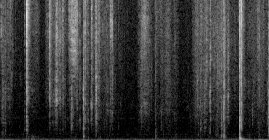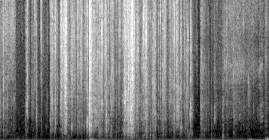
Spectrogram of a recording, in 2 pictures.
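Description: A plastic card sleeve rustles and crinkles close by.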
